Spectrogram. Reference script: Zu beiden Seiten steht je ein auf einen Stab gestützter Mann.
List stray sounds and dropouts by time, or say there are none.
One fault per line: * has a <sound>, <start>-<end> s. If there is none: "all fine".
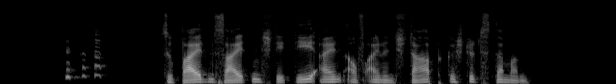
* has a laugh, 0.6-1.1 s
